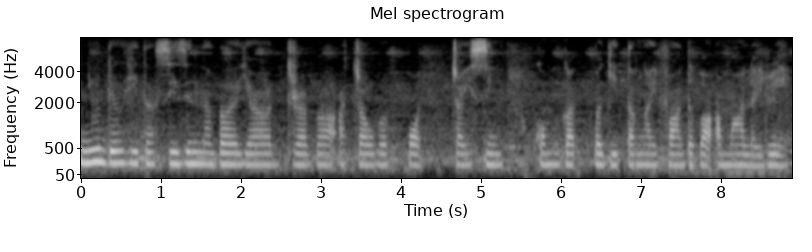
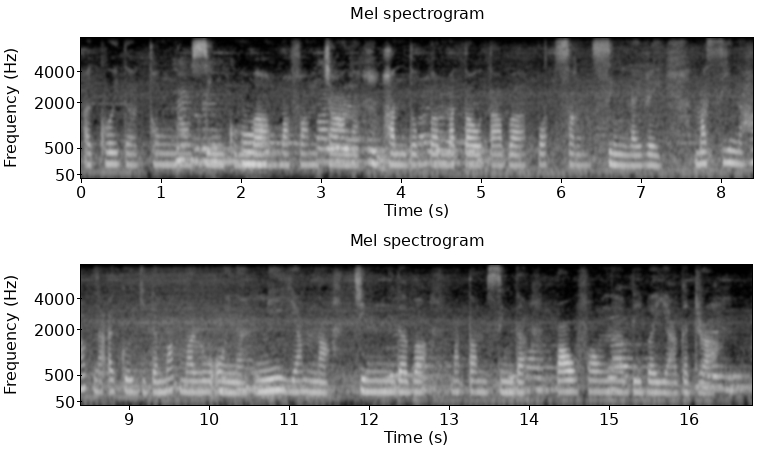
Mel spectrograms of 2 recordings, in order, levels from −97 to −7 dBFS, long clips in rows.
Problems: background sounds at intervals, background conversations at intervals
